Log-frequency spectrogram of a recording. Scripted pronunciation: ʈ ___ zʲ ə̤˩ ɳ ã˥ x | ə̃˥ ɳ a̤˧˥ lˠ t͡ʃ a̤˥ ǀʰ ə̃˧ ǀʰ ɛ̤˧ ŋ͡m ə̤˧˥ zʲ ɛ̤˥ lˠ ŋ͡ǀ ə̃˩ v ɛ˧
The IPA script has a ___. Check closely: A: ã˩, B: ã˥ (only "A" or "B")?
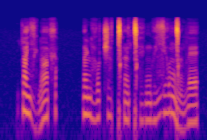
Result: B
